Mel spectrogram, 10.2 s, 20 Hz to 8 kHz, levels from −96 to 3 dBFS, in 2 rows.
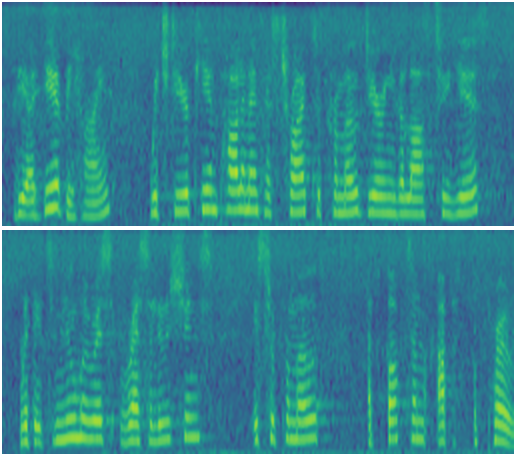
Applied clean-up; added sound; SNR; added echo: neural mask model Resemble Enhance denoiser.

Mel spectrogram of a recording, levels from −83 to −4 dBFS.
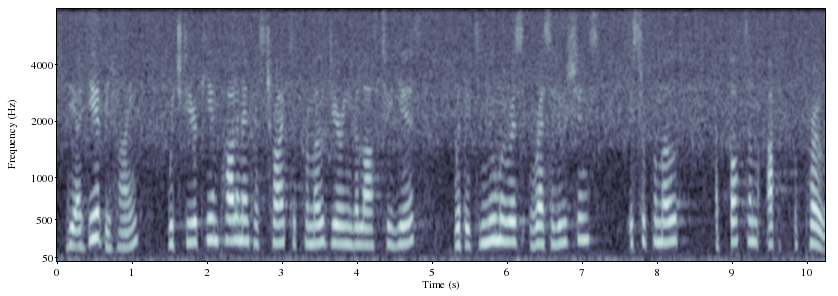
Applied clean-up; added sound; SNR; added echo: none; Bathtub (filling or washing); 13 dB; none.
